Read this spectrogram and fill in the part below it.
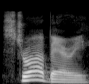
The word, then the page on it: strawberry: American English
